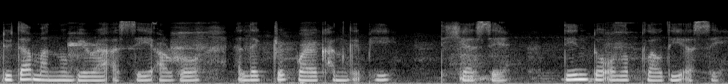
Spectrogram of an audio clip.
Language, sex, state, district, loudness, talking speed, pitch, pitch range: Nagamese, female, Nagaland, Kohima, -16 LUFS, 140 wpm, 200 Hz, 190-210 Hz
